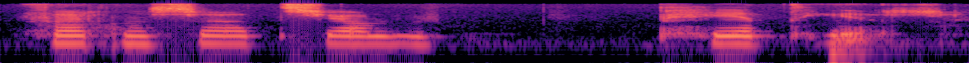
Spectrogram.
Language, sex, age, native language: Icelandic, female, 10, Icelandic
